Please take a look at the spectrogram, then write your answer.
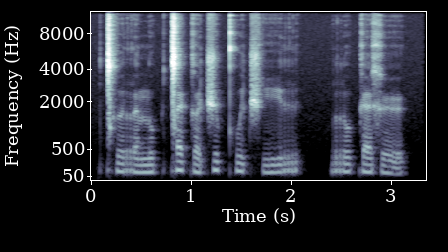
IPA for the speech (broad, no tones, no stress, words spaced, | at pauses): ǀʰɯrənuk ǀɛkə t͡ʃɯkʷʰit͡ʃʰir | rukɛxʏ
